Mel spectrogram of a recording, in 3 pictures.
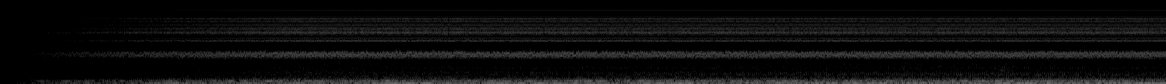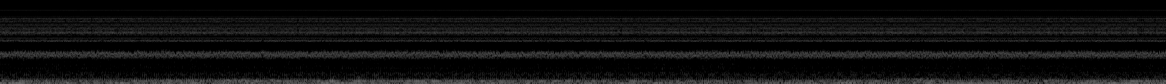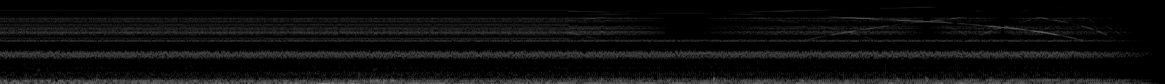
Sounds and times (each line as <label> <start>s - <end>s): two laptop power supplies 28.5s - 34.8s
